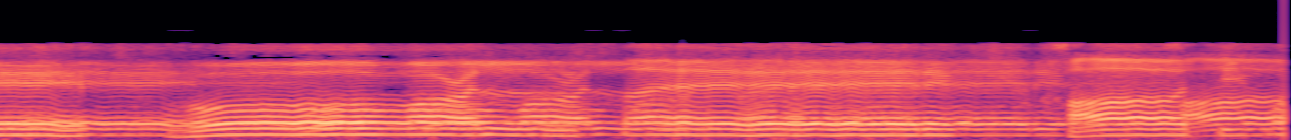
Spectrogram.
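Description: A man's voice chanting an Urdu devotional munajat (supplication), holding long, wavering notes, with new phrases starting about one second and five and a half seconds in.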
